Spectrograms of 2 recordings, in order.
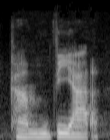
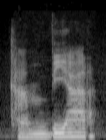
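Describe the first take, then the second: The two takes are said the same way.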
